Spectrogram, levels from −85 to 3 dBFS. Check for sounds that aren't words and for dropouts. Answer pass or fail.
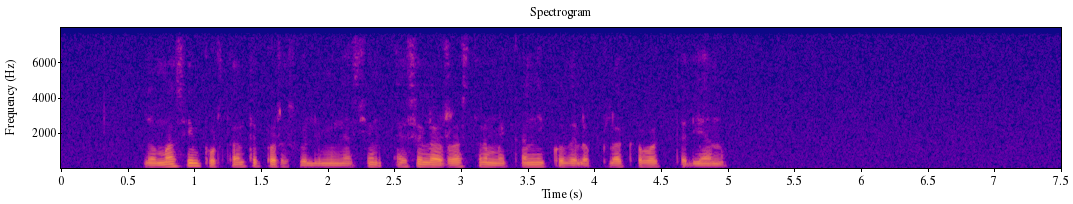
pass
